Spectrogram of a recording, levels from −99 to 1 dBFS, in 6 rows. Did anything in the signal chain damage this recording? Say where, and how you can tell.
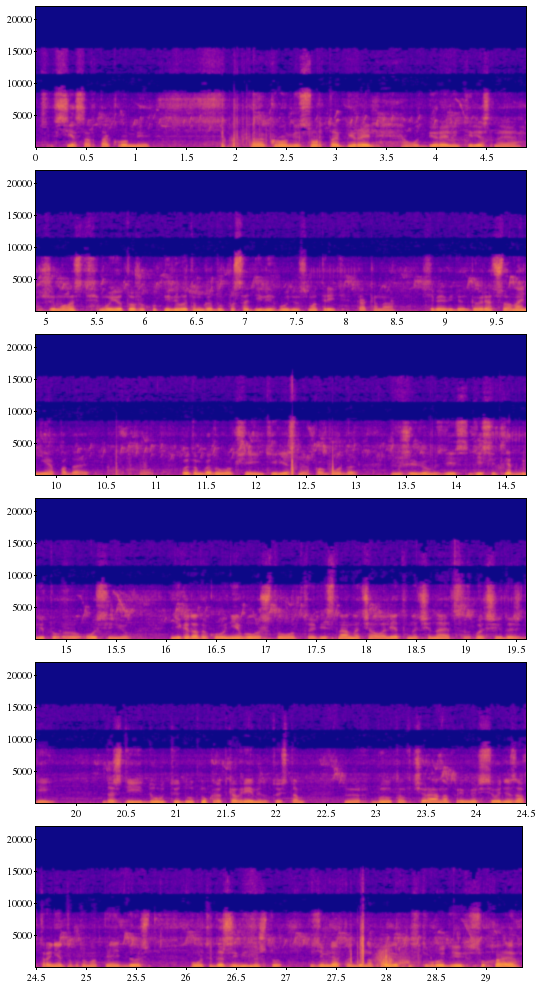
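No, nothing along the chain seems to have left a mark on this one, so there's no damage to point to anywhere in it.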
